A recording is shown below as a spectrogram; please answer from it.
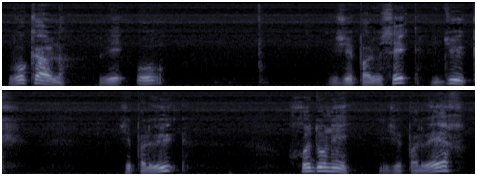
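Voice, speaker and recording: Slow, dark-voiced man spelling letters. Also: mid-range voice, husky, no room sound. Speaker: scratch-card vlogger. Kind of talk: casual commentary while scratching tickets.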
